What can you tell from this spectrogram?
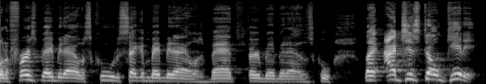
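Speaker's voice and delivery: ordinary talk, nothing marked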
